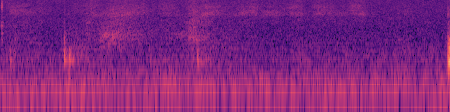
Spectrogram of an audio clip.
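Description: Marker pen writing on a whiteboard: faint short squeaks and rubs of the pen strokes, a few in quick succession, over a low steady room hum.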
